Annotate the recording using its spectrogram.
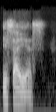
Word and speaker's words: Isaias: So, if all plays out, we will see Hurricane Isaias in 2026. So, we were joking. We're going to have a little bit of PTSD in 2026, trying to remember how to say. – Isaias.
